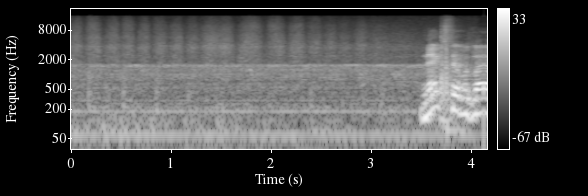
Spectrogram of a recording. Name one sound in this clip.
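A man wipes a whiteboard with a cloth.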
